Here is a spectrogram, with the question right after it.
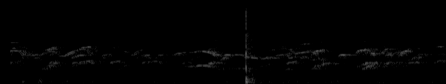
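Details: Coyotes calling in a group, a tangle of wavering, rising and falling yips and howls overlapping continuously, with one sharp click partway through.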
